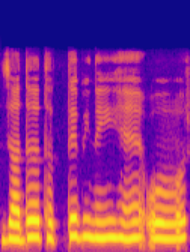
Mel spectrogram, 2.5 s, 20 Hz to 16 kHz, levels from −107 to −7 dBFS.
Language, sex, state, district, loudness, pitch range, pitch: Hindi, female, Delhi, New Delhi, -13 LUFS, 220-240 Hz, 230 Hz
